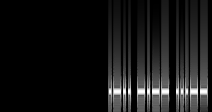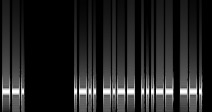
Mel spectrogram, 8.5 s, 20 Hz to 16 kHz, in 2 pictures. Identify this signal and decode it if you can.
Morse code, heard as a keyed tone, about 25 wpm, 700 Hz. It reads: LY3G LY3G
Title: DXCC-100 Call Signs - 4 Characters - Repeated 2x - 25wpm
